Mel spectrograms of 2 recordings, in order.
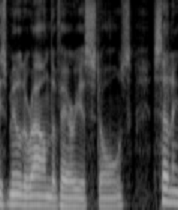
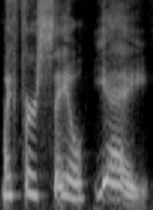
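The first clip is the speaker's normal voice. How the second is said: high, delighted filly cheer; high-voiced young filly cheering her first sale; excited cry; 13 semitones higher, slower than usual. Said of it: "she cried".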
